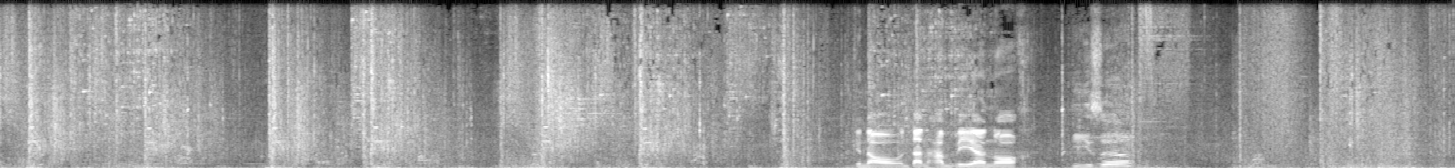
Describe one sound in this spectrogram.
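Energy crackles and zaps as a weapon charges.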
